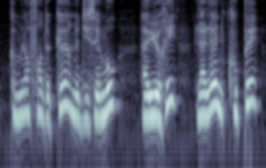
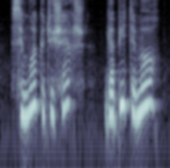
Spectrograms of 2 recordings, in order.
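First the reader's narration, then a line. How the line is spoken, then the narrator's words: Halting, choked, abrupt question. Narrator (French): D'une voix saccadée, qui s'étouffait dans sa gorge, elle lui demanda, à brûle-pourpoint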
